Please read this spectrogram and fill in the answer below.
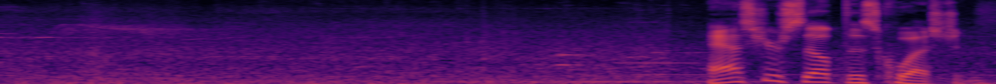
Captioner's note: cars honking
